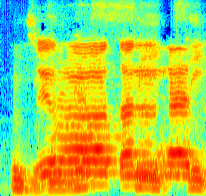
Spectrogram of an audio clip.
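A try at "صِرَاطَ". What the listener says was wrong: si tipis lagi. Sa-nya lebih tipis. Ihdinas siratal mustaqim.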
